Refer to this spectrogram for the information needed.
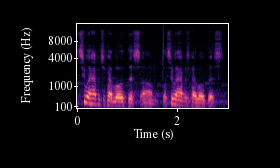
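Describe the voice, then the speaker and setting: A man's voice: mid-range voice, lively intonation, fast talker, dark tone. A man hosting a gaming video, reading game text aloud and adding casual comments. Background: game music.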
